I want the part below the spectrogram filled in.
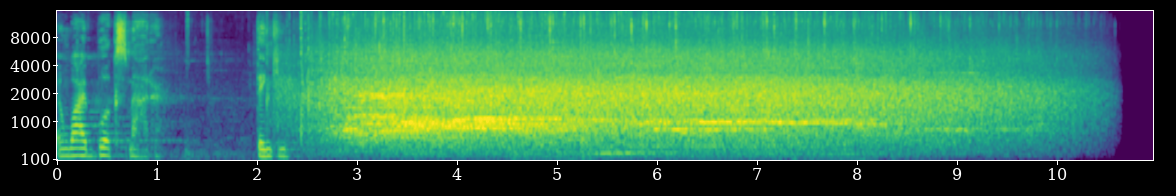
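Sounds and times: audience applauding: 0:02.1 - 0:10.7.

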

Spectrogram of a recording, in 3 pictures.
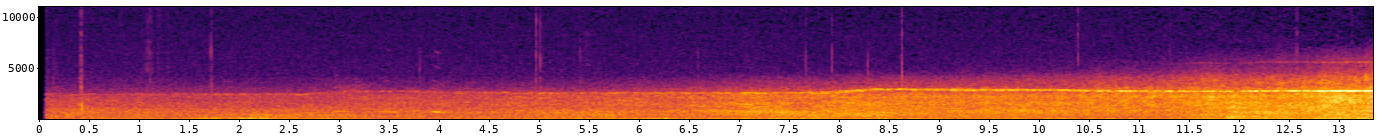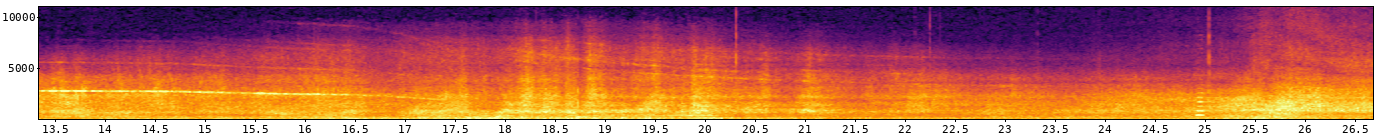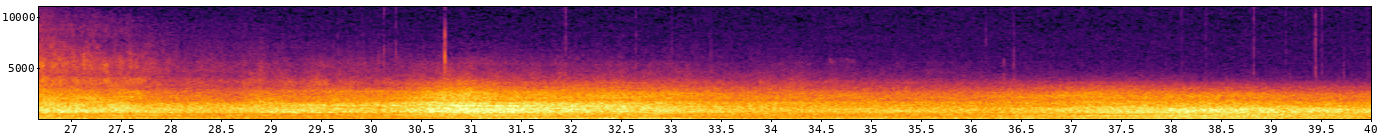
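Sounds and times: jet engine whine: 0:00.1 - 0:40.0
rushing jet engine noise: 0:00.1 - 0:40.0.

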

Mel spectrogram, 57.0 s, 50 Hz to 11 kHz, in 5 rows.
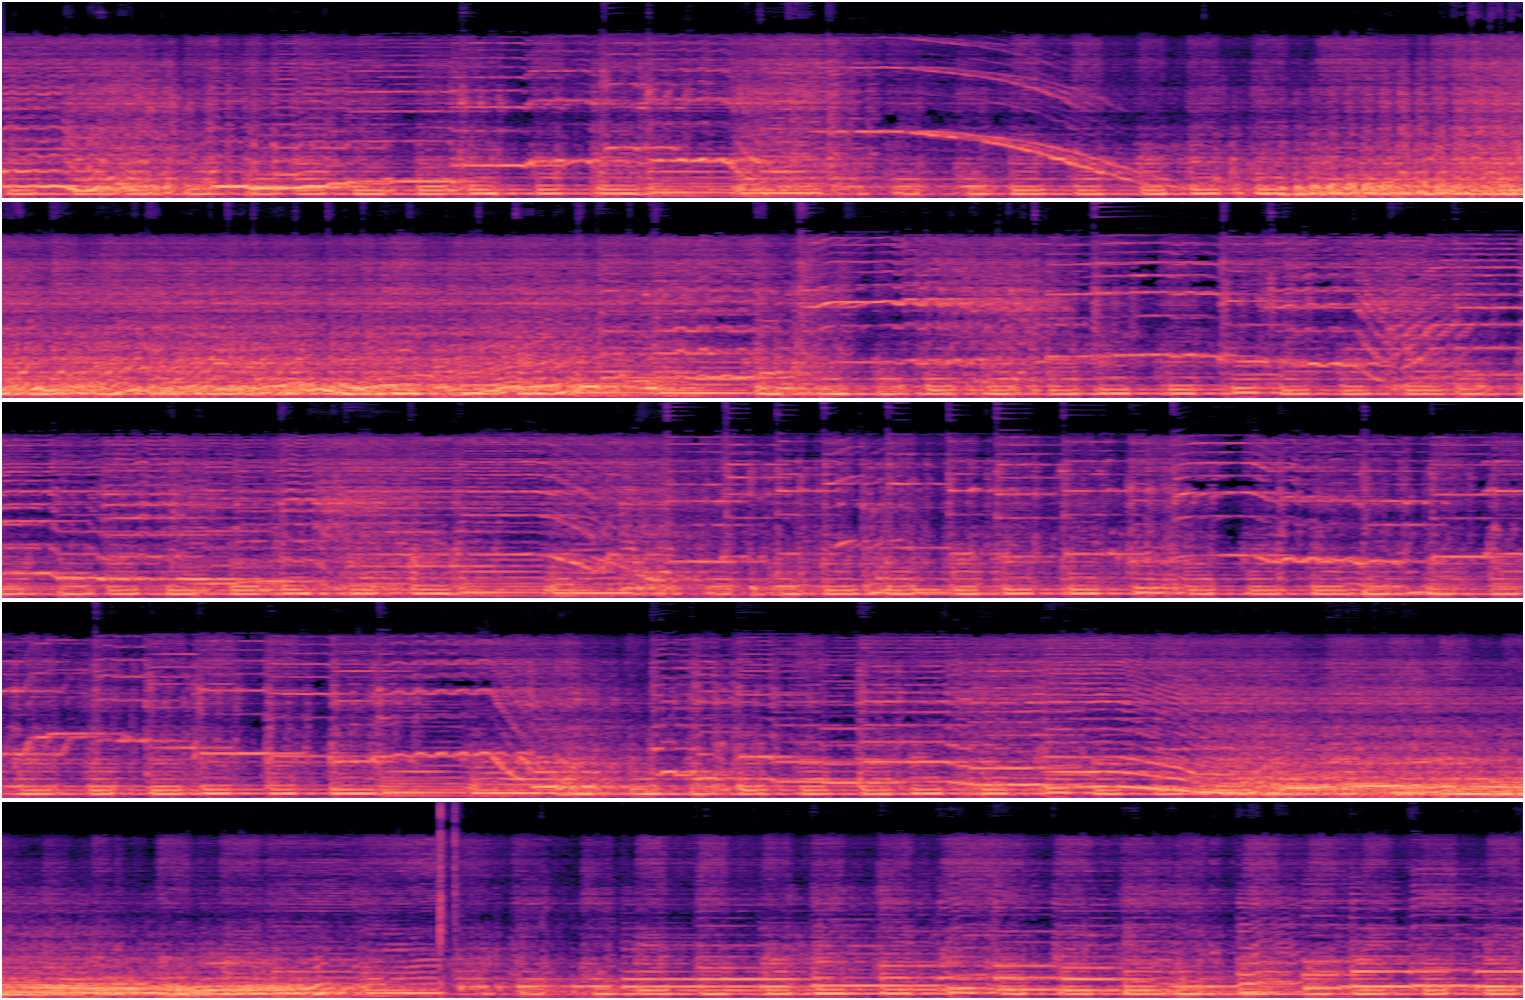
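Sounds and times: electric guitar lead with delay: 0:00.0 - 0:57.0.

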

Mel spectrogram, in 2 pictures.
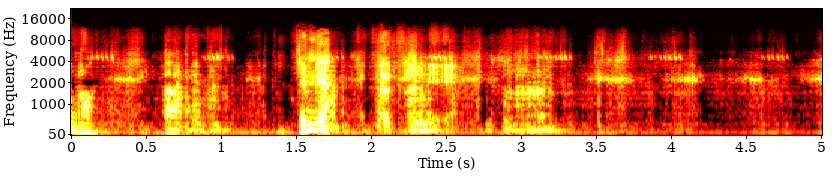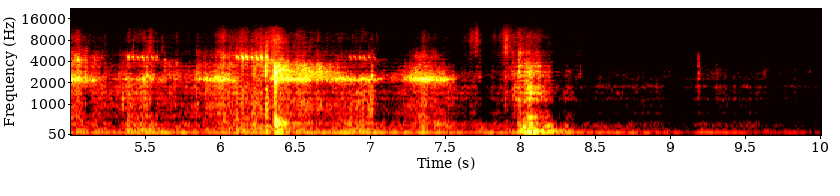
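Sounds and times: crickets chirping: 0:00.0 - 0:07.7.

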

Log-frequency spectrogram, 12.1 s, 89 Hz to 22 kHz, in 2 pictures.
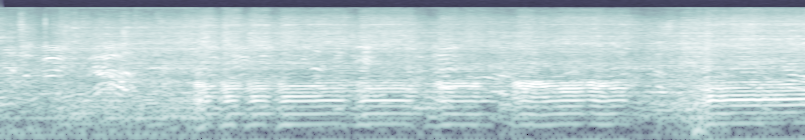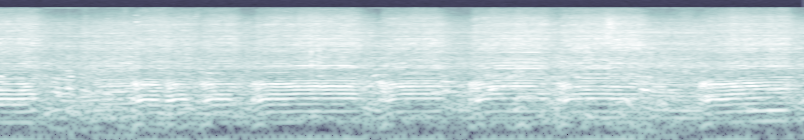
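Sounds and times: engine pitch rising and falling: 0:00.0 - 0:12.0.

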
